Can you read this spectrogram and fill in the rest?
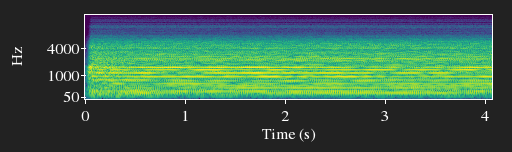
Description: TRIAD F# L-L.wav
